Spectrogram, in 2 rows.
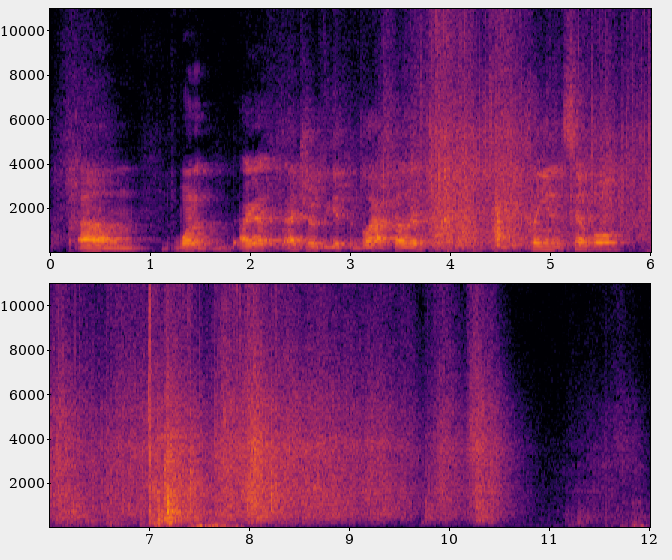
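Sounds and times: plastic packaging crinkling: 3.2s - 10.5s.

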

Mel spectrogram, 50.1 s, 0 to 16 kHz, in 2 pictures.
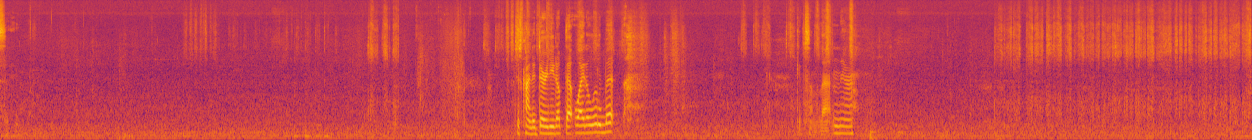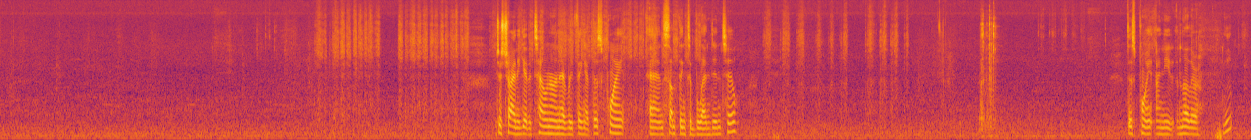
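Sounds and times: low room hum: 0.0s - 50.0s
paintbrush scrubbing on canvas: 7.4s - 11.1s, 14.8s - 16.6s, 19.9s - 25.0s, 31.3s - 39.3s, 40.3s - 43.2s.

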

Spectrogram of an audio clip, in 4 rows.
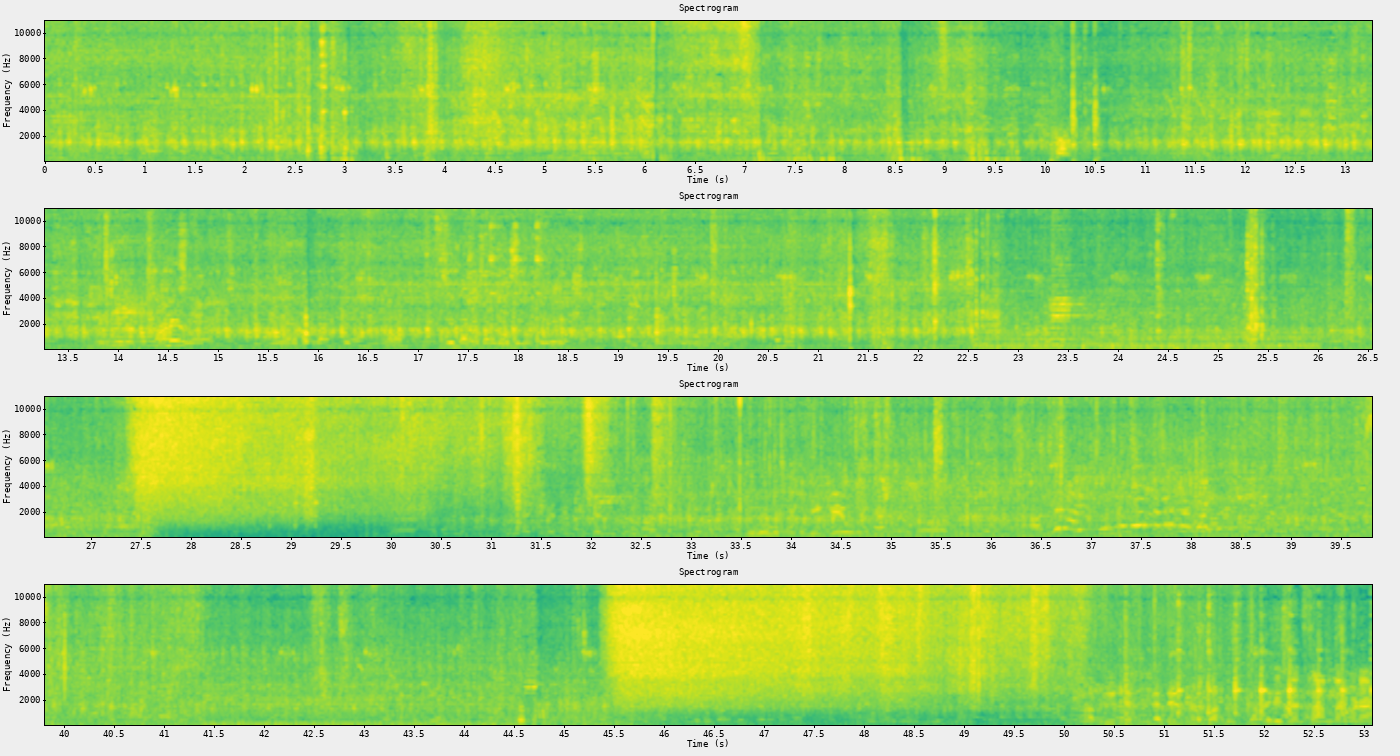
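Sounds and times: background voices: 0.0s - 53.0s
steady hiss: 27.3s - 35.0s, 45.4s - 50.6s
steel ladle knocking and scraping: 51.1s - 53.0s.

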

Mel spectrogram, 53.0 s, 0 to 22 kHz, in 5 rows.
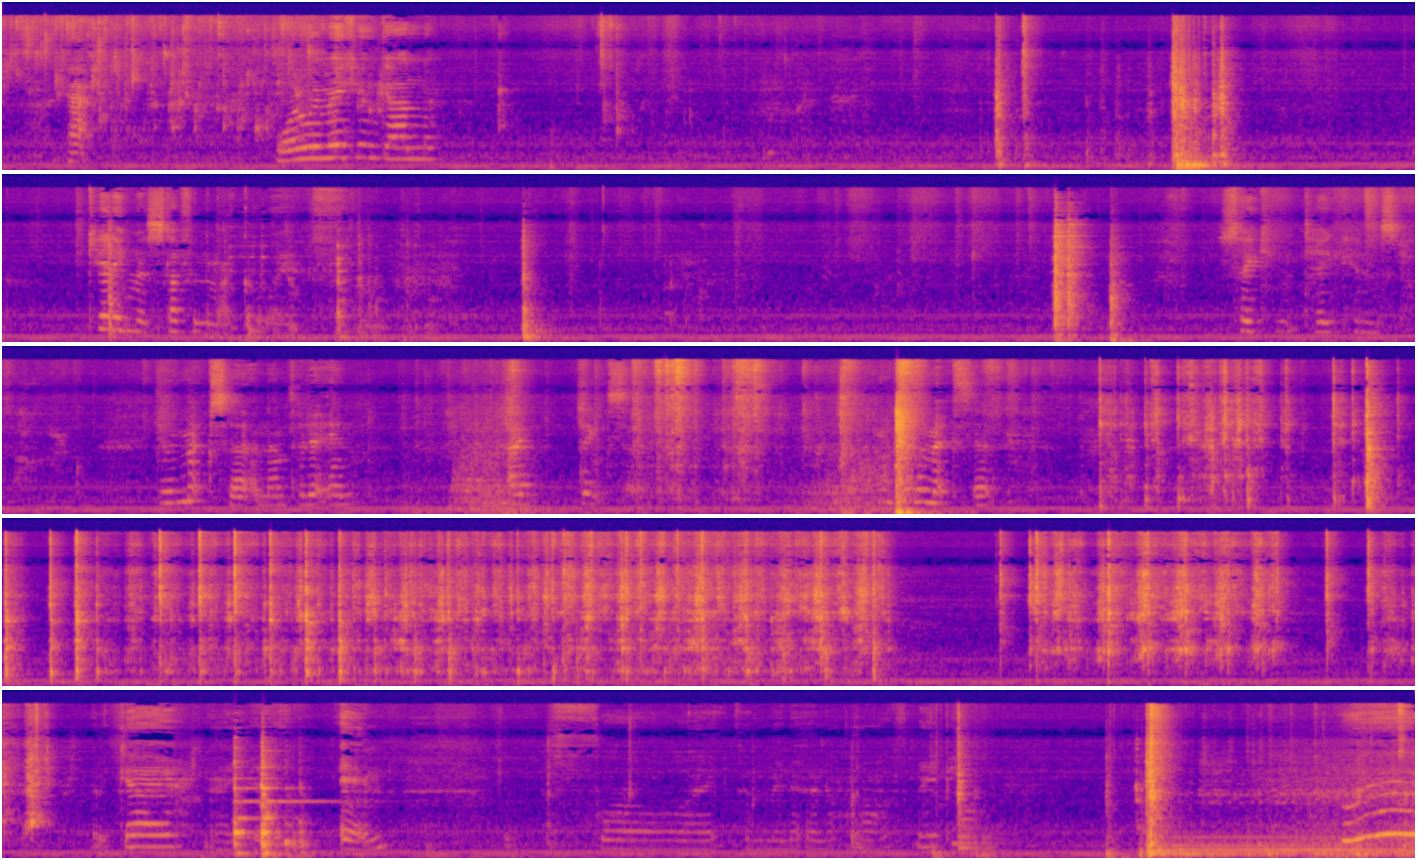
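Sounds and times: low room hum: 0.0s - 52.9s
utensil stirring in a bowl: 29.4s - 38.6s, 39.2s - 43.0s.

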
